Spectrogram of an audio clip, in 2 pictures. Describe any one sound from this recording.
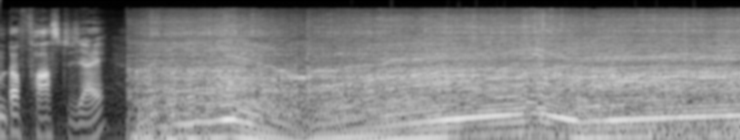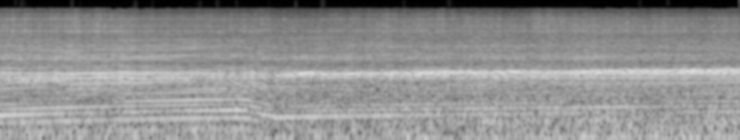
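A motorcycle engine roars as it accelerates, its pitch climbing and dropping with each gear change.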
